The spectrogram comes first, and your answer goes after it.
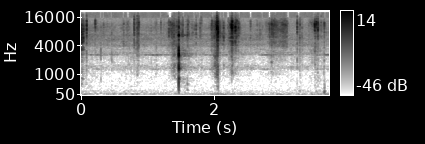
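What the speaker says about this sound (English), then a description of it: "first I take an onion and I'm just going to peel it and really just cut it in half" An onion being peeled and cut in half on a board, heard as a few close, crisp papery tears and sharp knife taps spread unevenly over a quiet background, preparing a medicinal soup.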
